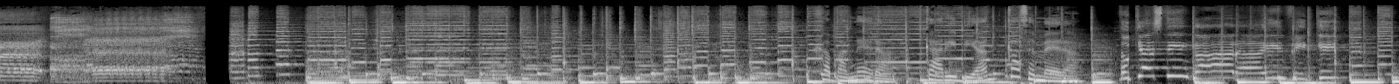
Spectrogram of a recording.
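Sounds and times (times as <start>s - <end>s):
sheep bleating: 0.0s - 2.1s
upbeat music with a heavy punchy bass beat: 3.0s - 13.9s
speech: 9.4s - 13.9s.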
